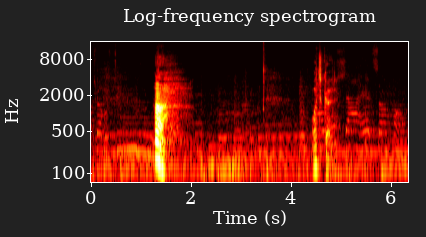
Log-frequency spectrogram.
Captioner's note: sighs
